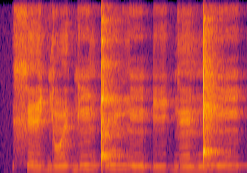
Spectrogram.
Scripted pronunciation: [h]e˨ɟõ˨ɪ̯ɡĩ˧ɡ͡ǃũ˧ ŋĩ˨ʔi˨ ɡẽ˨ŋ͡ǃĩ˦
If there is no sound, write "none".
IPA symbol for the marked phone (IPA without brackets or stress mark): x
